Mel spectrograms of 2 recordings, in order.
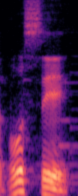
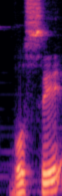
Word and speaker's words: você: Ou seja, o circunflexo neutraliza a pronúncia do E e fica muito similar ao espanhol.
